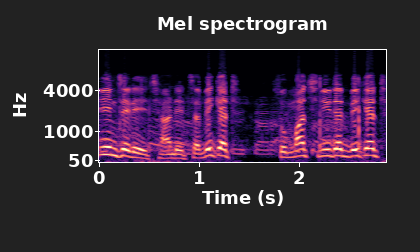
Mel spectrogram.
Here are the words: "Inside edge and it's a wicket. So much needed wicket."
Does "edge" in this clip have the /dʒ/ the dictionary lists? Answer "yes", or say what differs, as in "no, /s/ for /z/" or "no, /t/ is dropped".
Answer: no, /tʃ/ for /dʒ/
